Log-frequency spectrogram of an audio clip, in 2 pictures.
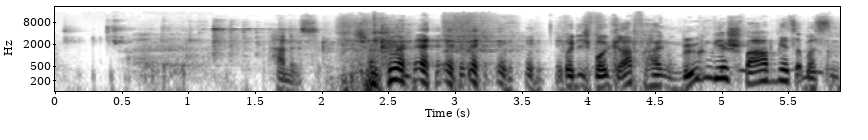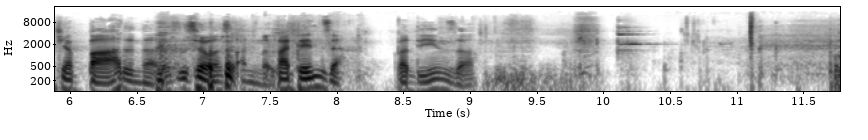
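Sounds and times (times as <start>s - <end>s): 
speech: 1.6s - 10.0s
laughter: 2.1s - 7.9s
beer glasses clinking in a toast: 10.1s - 10.6s.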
